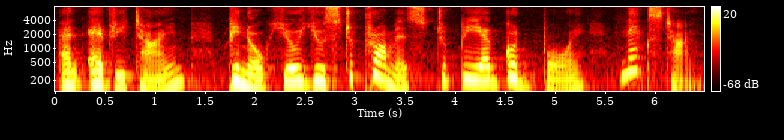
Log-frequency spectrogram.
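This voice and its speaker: Slow, expressive woman storyteller. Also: low-pitched. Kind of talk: children's fairy tale narration.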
